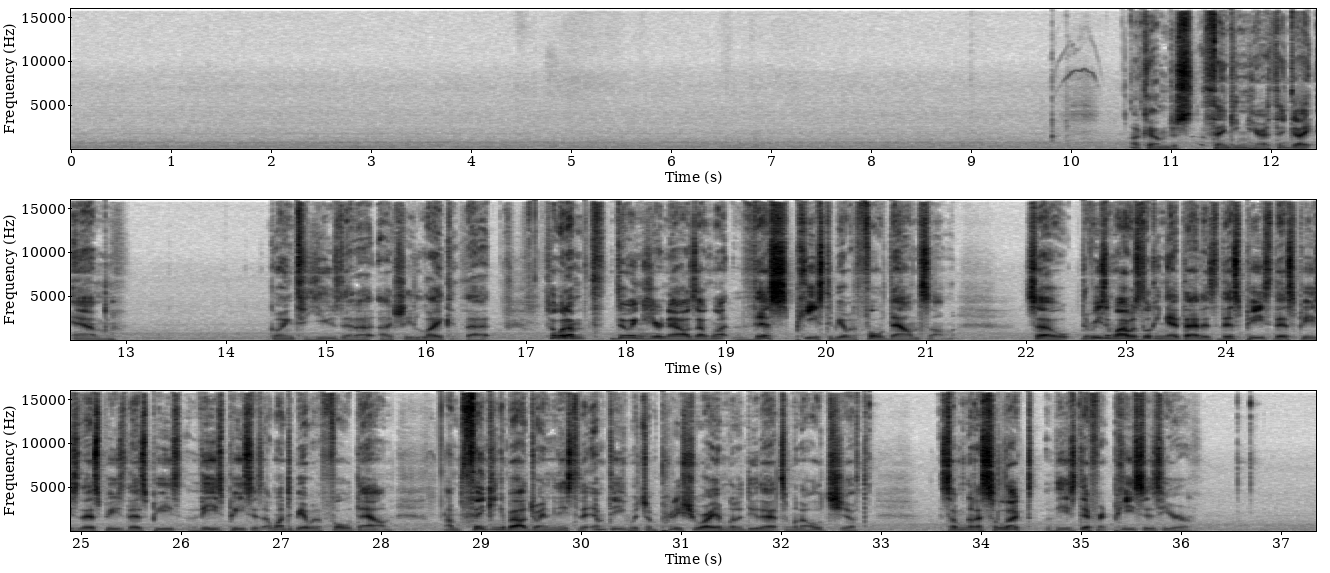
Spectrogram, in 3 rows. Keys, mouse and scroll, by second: 10.6 click, 12.8 middle click, 32.8 shift+click, 33.8 shift+click, 34.9 shift+click, 36.6 shift+click.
